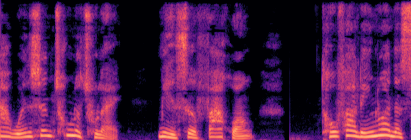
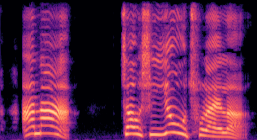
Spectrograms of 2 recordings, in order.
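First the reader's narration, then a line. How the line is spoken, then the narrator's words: Loud, choking shout. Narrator (Chinese): 吴梦玲差点被水呛住，大声的叫着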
